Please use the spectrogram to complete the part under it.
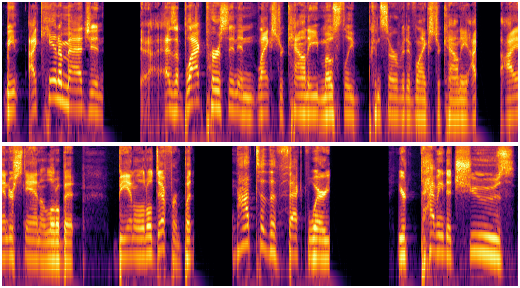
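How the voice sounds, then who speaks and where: A man's voice: a little high, brisk, no room sound. A man hosting a casual interview, asking curious questions and sometimes searching for his words. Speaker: podcast host.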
